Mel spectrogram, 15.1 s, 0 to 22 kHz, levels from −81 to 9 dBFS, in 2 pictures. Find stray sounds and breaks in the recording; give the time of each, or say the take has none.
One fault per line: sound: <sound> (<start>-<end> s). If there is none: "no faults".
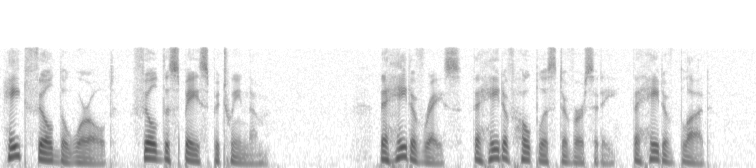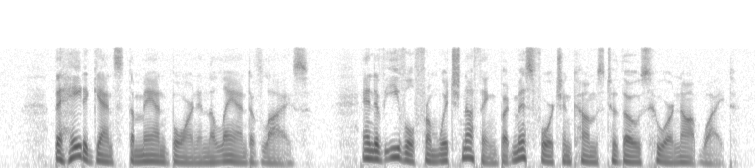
no faults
